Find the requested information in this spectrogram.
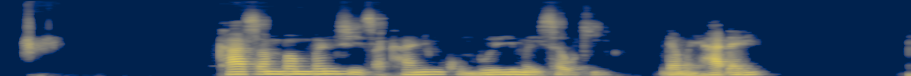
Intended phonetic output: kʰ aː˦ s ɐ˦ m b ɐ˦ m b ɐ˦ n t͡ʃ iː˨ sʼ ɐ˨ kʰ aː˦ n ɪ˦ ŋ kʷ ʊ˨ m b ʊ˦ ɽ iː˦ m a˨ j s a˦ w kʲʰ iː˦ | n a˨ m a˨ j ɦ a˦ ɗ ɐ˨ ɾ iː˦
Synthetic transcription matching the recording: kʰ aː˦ s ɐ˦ m b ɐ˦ m b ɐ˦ n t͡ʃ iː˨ sʼ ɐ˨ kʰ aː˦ n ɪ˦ ŋ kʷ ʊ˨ m b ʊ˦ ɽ iː˦ m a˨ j s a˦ w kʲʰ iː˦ | d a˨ m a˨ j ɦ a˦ ɗ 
